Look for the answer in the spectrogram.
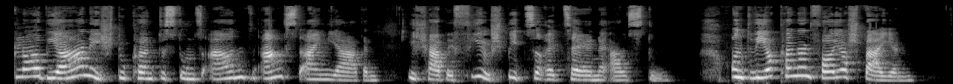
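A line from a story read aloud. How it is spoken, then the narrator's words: Shout. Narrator (German): Oskar ... ruft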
